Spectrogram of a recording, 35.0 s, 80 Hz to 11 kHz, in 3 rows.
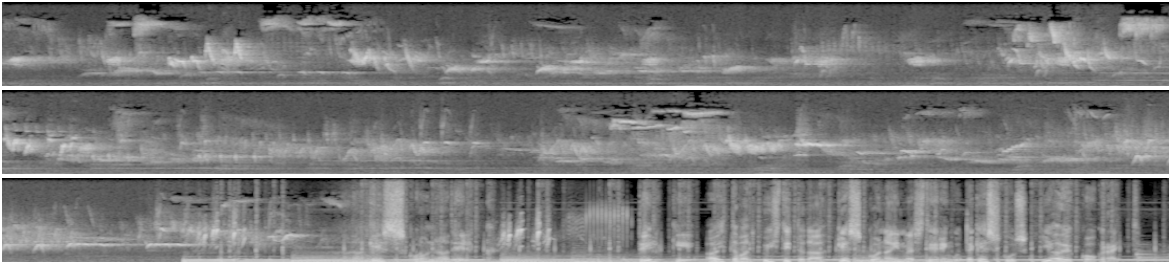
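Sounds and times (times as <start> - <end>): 
morning chorus of birds chirping and trilling: 0.0 - 33.5
speech: 27.3 - 28.8, 29.7 - 34.9.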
